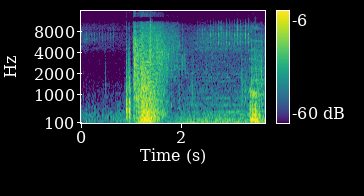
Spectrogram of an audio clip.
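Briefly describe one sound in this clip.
An explosion bursts with a roar of flames.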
